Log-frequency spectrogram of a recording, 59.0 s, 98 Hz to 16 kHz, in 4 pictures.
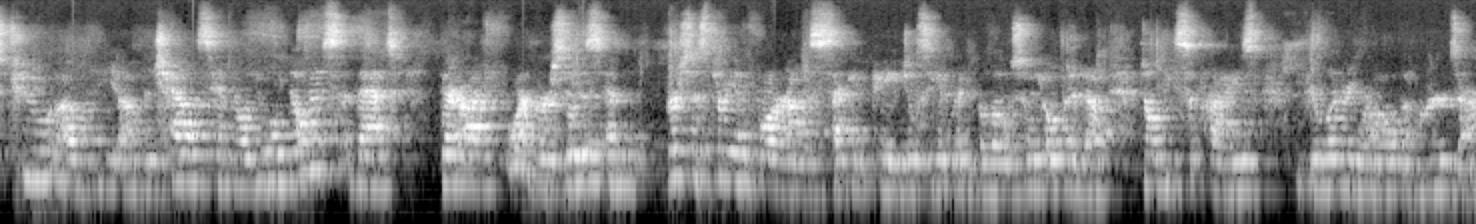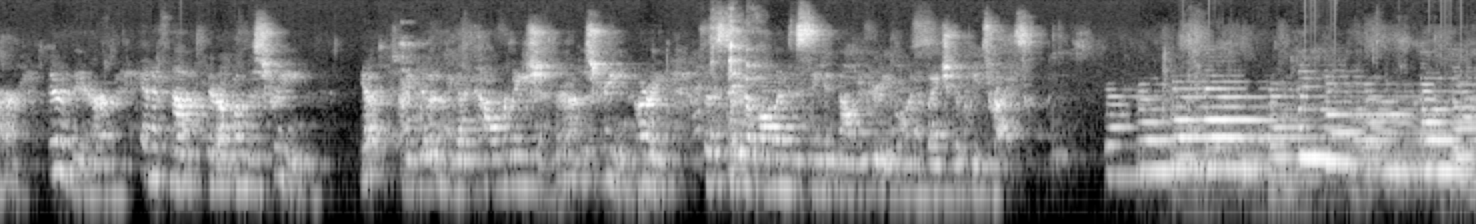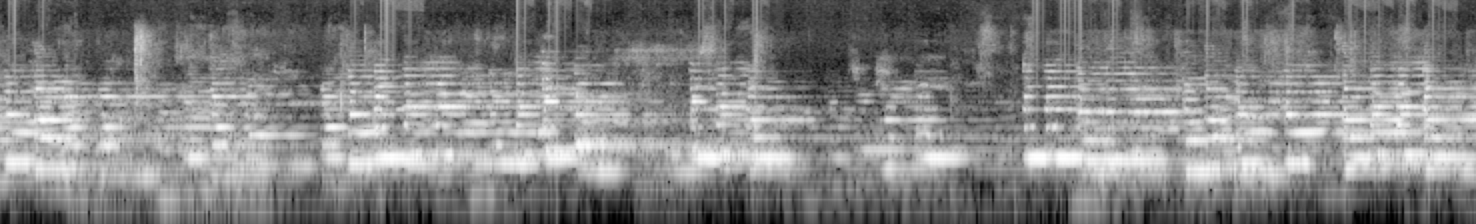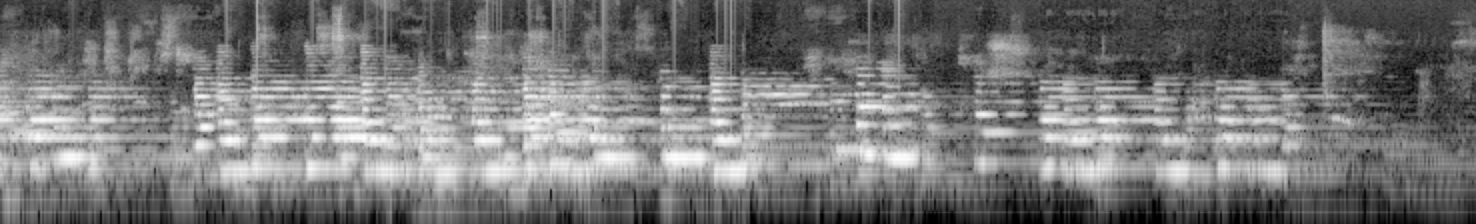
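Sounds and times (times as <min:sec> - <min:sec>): piano playing hymn chords: 0:25.8 - 0:59.0.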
